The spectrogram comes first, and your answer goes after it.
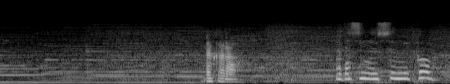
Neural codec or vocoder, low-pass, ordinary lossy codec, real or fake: codec, 44.1 kHz, 2.6 kbps, SNAC; 7.2 kHz; none; fake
